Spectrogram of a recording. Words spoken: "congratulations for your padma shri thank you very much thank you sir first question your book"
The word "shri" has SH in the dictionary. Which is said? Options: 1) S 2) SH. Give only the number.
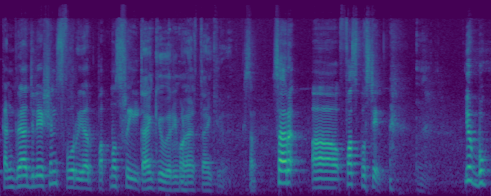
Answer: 1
